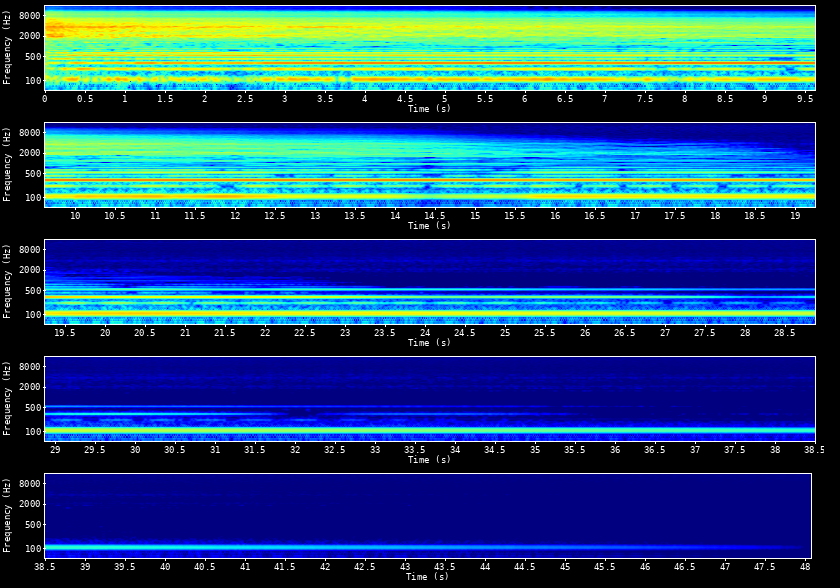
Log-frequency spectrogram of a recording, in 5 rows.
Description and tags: Dist Chr A oct
A (5th) string open, and the D (4th) string 7th fret. Down strum.
chords, distorted, distorted-guitar, distortion, guitar, guitar-chords, rhythm, rhythm-guitar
